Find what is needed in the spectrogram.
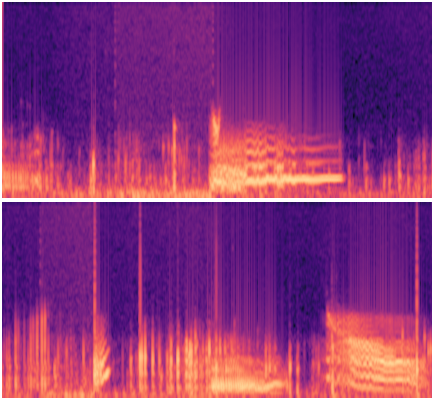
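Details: Loud, long gurgling and rumbling stomach growls with short squeaky tones, self-recorded by a woman; borborygmi.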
